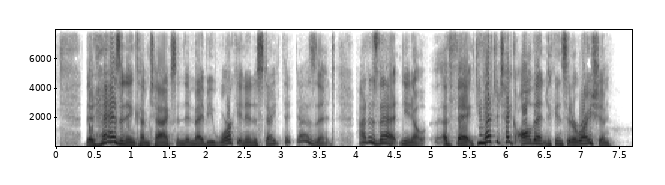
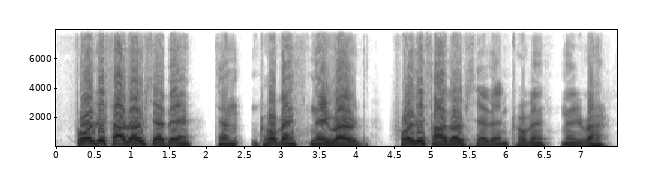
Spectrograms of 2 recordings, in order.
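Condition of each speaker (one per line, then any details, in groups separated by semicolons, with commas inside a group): No condition
Cerebral palsy; spine surgery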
